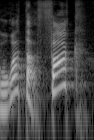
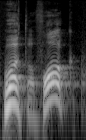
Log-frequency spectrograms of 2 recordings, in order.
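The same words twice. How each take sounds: First: It is said in a normal voice. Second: It is said in a very deep voice.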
